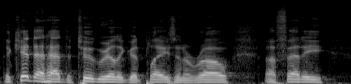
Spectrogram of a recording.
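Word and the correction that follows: Ifeadi: Odenebo. Is that how you say it? – Afadi. – Yeah, Afadi Odenebo.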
